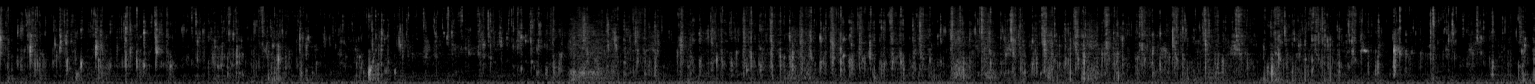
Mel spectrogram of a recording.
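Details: Hungry pig eating slop indoors, wet slurping and dripping noises with rapid irregular smacks and splashes throughout, liquid sloshing in a small room.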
